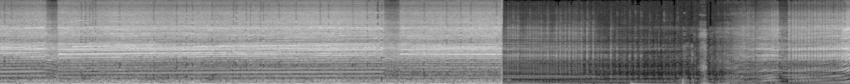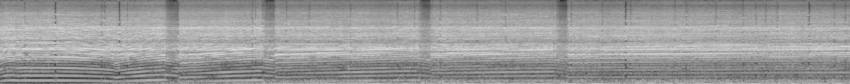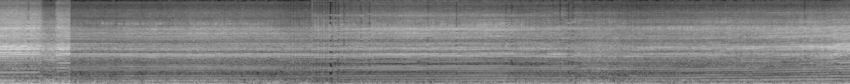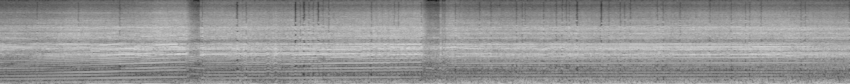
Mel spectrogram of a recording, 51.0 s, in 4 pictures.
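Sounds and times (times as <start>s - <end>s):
wind rumble on microphone: 0.0s - 7.6s, 14.6s - 51.0s
two-stroke engine pulling: 0.0s - 28.1s.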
